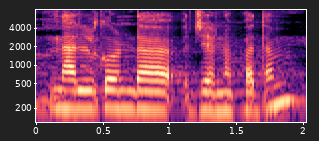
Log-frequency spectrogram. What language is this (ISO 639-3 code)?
san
